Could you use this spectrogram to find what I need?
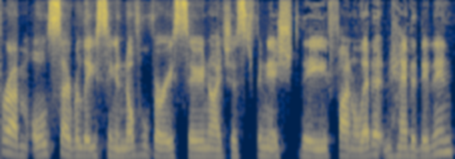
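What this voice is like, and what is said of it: Flat, slightly unwell voice. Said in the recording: “I'm a little flat. I'm a little unwell today. You can probably hear that in my voice”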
